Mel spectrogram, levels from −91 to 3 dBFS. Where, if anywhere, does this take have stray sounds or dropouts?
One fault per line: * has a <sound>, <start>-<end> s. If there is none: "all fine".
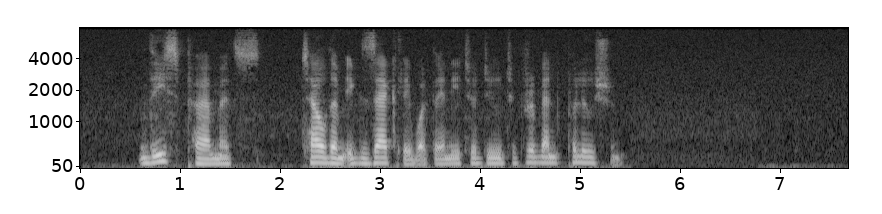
all fine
